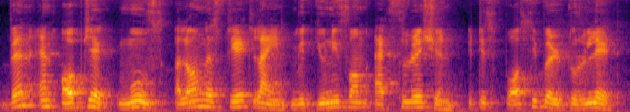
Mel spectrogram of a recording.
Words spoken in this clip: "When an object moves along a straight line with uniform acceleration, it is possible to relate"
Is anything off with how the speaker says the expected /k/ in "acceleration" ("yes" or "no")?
no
